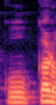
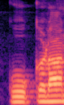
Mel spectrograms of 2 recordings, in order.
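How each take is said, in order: First: कोकड़ ending cut short on the consonant; correct form said aloud. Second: कोकड़ा ending on a full final aa; wrong form said aloud. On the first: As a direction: clip कोकड़ with no vowel at the end. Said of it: "सही शुद्ध रूप कोकड़ा का क्या होता है". (कोकड़ बिना अंतिम 'आ' के, सही रूप) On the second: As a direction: say कोकड़ा with a clear aa at the end. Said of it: "कोकड़ा नहीं होता है". (कोकड़ा अंत में 'आ' के साथ, गलत रूप) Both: Shown as a demonstration.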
